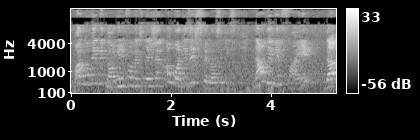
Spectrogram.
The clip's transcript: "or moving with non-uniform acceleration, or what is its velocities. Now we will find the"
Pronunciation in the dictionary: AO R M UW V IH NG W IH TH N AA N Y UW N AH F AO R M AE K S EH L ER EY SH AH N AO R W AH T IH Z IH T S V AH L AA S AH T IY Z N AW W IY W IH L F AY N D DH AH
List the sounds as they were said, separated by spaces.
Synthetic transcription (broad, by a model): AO R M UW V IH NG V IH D N AA N Y UW N AH F AO R M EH K S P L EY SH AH N AO R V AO T IH Z IH T S F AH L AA S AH T IY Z N AW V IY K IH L F AY N D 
